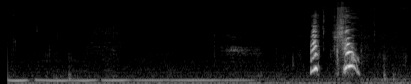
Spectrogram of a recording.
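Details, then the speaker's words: Acted comedy sketch of a woman sneezing on her boyfriend: steady hum, then a sharp two-part sneeze burst; sneezing. "ain't no damn way you just sneezed on me, man."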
